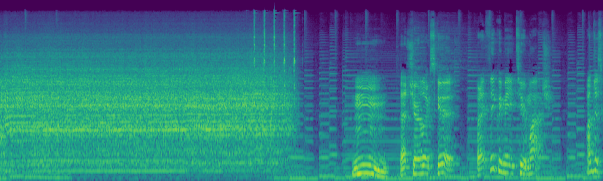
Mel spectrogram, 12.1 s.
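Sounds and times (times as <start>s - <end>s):
Blendex 3000 blender blending hot dogs: 0.0s - 6.0s
speech: 7.1s - 11.1s, 11.8s - 12.0s.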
